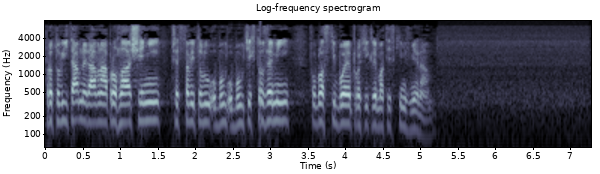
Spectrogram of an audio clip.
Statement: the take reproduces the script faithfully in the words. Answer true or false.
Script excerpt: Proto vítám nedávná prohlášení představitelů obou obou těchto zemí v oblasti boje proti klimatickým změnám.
true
